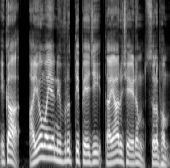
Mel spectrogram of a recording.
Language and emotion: Telugu, neutral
